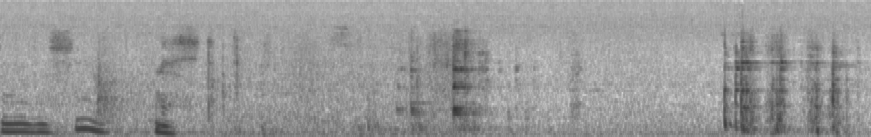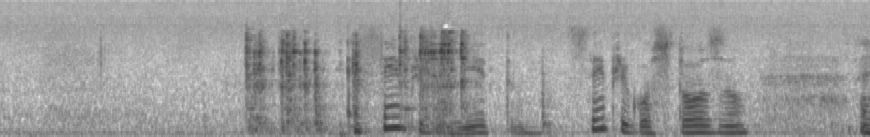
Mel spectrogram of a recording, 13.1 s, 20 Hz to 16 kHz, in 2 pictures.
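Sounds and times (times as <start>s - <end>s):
dish and utensils clinking: 3.0s - 4.0s, 5.4s - 6.5s, 8.4s - 10.2s.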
